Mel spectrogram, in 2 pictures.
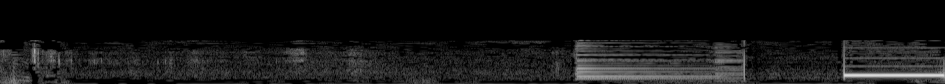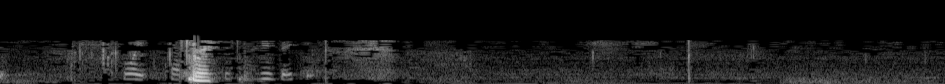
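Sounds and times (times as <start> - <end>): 
faint telephone line noise: 0.0 - 18.9
telephone buzzy multi-tone signal during call transfer: 5.7 - 7.5
telephone steady beep during call transfer: 8.4 - 9.6
speech: 10.8 - 13.0.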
